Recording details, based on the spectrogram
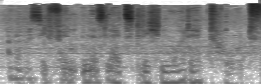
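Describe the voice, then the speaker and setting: A woman's voice: very deep voice, normal speed. An actress playing a sly, taunting witch in a radio play, theatrical and cryptic, sliding into whispers. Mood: cryptic, scornful. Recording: loud music under the voice.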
